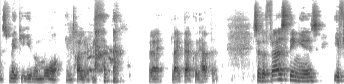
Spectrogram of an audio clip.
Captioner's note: laughs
